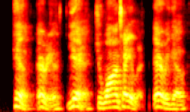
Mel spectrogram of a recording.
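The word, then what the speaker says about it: Jawaan Taylor: name right not him there he go yeah Jaan Taylor there we go it's Jawan Taylor get him out of there get him out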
